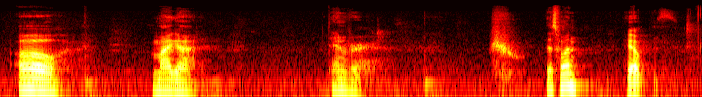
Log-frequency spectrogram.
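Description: A man speaks into a microphone in short, halting phrases.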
